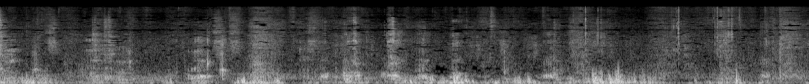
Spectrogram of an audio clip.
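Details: Feeding sow giving dense low grunting and snuffling sounds almost continuously, with crunching and rustling from eating.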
